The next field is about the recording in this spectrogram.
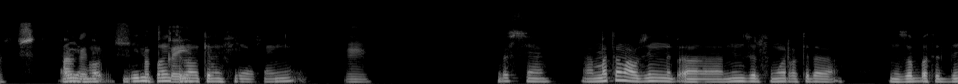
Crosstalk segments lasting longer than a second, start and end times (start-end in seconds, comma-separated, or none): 0.6-2.0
